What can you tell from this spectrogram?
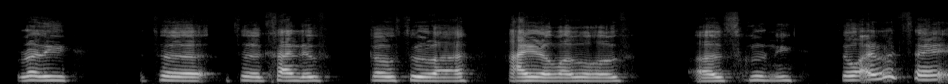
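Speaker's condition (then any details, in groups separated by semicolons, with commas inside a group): Cerebral palsy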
